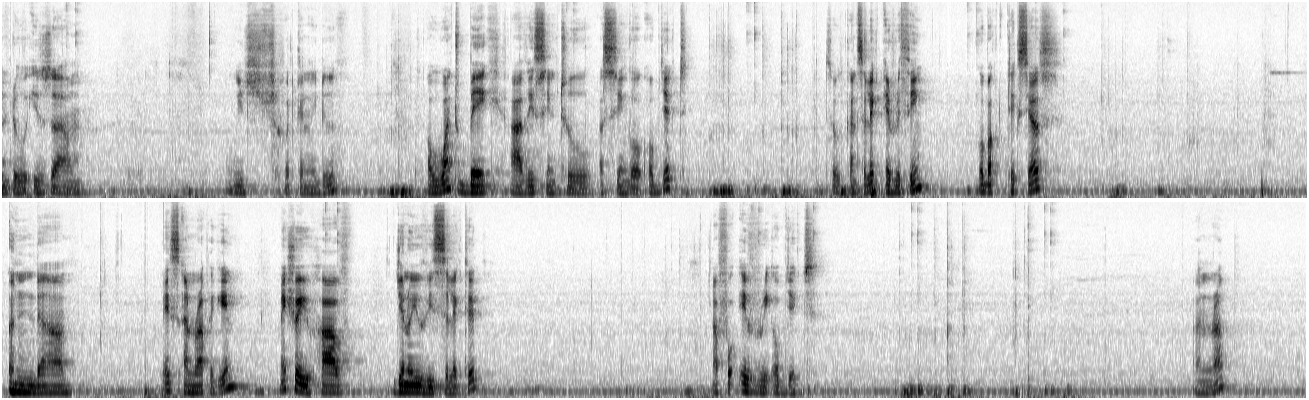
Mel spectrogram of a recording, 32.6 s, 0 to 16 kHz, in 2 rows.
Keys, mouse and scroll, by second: 0.9 click, 9.4 shift+click, 9.8 Tab, 10.5 a, 12.1 click, 18.1 a, 20.4 click, 22.0-23.5 scroll down 2, 25.0 Tab, 25.8 click, 27.8 shift+click, 28.2 Tab.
